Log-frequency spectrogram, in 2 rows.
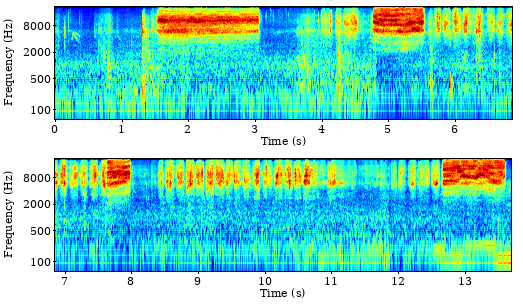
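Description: Brake cleaner aerosol sprayed onto greasy 110TLB backhoe parts: several loud hissing bursts, each lasting a second or so, with scrubbing and rubbing sounds in between. No one speaks.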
